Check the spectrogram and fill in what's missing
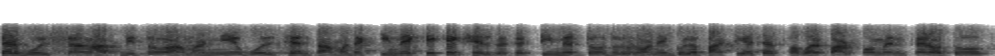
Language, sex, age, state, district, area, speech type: Bengali, male, 30-45, West Bengal, Paschim Bardhaman, urban, conversation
